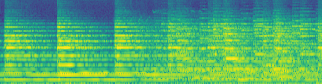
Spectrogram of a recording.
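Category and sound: signal or alarm, church bell ringing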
